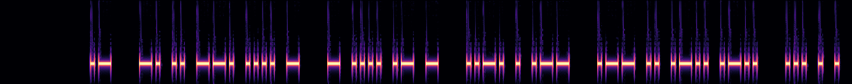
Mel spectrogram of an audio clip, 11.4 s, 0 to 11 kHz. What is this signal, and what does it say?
Morse code, heard as a keyed tone, about 22 wpm, 700 Hz. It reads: A NIGHT THAT FEW WILL SEE
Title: Sentences from Top 1000 Words - Review Part 1 - 22wpm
